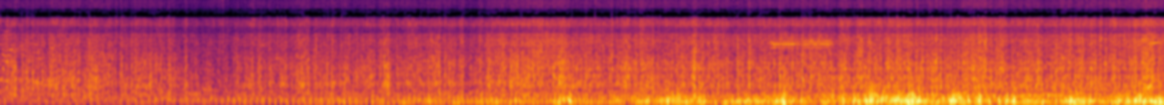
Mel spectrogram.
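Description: Steady rain falling on a flooded rice paddy, an even hiss throughout. From about halfway, louder irregular low thumps and rumbles join in.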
